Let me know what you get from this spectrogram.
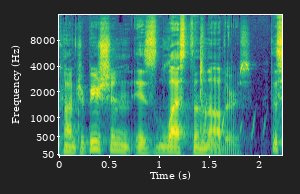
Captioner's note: Gneiss drowning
